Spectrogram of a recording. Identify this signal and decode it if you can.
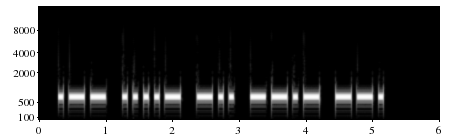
Morse code, heard as a keyed tone, about 15 wpm, 700 Hz. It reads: W4DQG
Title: USA Callsign DE Callsign - 5 Characters - 15wpm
